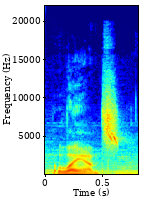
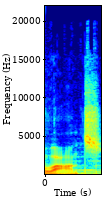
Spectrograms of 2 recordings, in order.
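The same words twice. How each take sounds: First: It is said in an American accent. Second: It is said in a non-American accent. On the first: The speaker calls it right. "I have to use the American pronunciation" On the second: The speaker calls it wrong. "it just sounds ridiculous to hear me saying it that way"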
